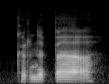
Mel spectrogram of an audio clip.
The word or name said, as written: coirenaba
